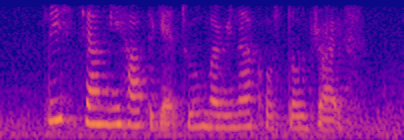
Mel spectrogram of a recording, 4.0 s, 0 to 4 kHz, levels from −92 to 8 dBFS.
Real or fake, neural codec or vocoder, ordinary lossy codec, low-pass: fake; vocoder, 22.05 kHz, 80 mel bands, WaveNeXt; AAC, 32 kbps; 3.6 kHz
